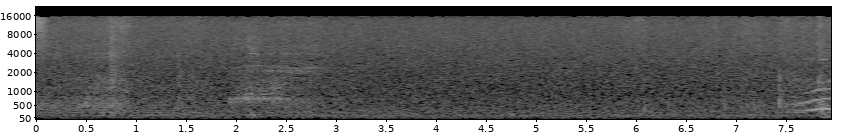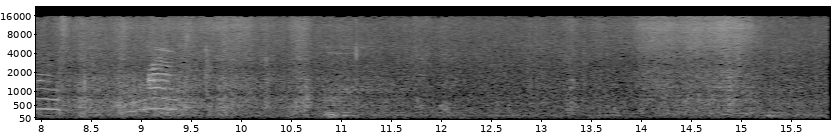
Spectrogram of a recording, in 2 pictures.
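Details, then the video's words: Tigger the cat calling his owners awake in the morning from the bed: quiet room sounds and rustling, then a pair of rising meows in quick succession midway, followed by soft bedding noise and a hissing rustle near the end. "Tigger acting as an alarm clock in the morning"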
